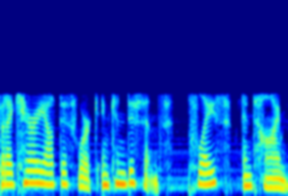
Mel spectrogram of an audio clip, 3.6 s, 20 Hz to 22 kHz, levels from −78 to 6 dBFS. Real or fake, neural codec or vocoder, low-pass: real; none; 3.6 kHz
